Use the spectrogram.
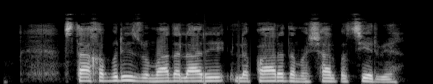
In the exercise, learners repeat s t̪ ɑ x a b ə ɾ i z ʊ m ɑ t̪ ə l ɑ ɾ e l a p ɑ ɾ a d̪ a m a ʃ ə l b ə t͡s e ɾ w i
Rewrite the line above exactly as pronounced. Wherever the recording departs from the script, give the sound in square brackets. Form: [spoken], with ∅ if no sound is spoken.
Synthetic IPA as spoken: s t̪ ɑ x a b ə ɾ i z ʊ m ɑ [d̪] ə l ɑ ɾ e l a p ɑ ɾ a d̪ [ə] m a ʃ [ɑ] l [p] ə t͡s e ɾ w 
